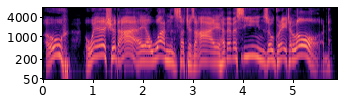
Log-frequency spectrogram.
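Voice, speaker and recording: A man acts out a ragged, envious beggar from a storybook. The voice climbs high and drags slowly, cringing with false humility. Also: big pitch swings, a bit bright, no room sound, exaggerated voice. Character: wretched ragged beggar brother, scheming and envious. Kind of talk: folk tale character voice.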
